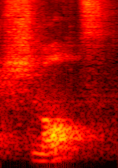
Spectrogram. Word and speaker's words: Schmaltz: The sh sound in German, one of the first consonant combinations you might have encountered, is spelled with an SCH.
